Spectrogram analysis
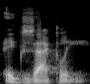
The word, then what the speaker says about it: exactly: If you link the sounds, do not pronounce the T. Examples, exactly and Christmas.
